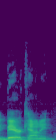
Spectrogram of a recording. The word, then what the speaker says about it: Bexar: one's happening Medina County there is no Bear County yeah there is it's actually Bexar County is how it's spelled it's right there it's technically Bear County Bexar right next to Medina all right so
